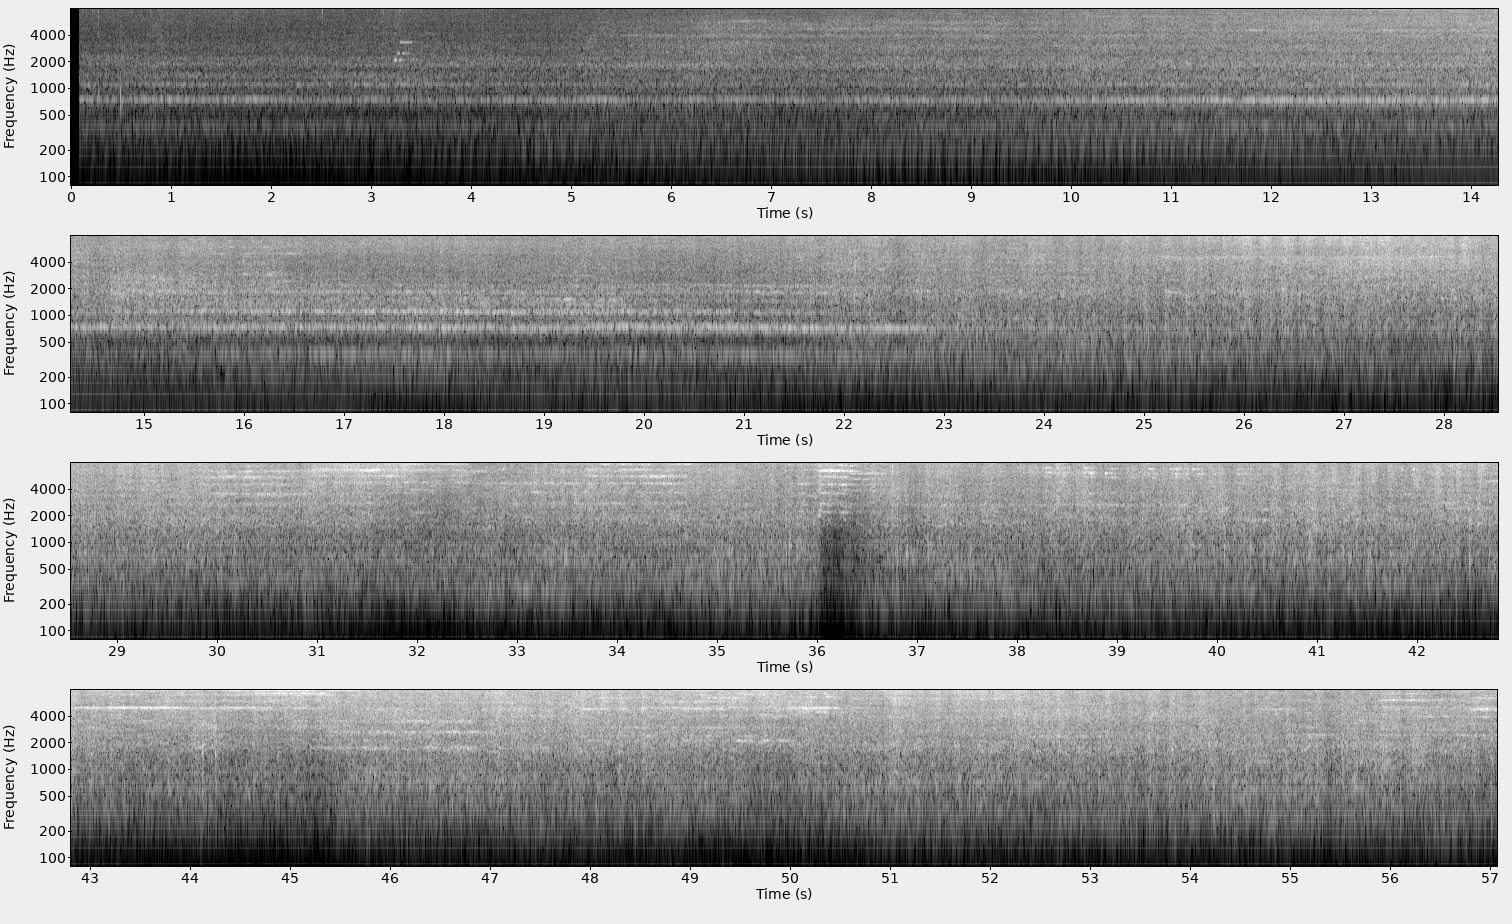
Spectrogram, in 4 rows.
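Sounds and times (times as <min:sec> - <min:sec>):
diesel locomotives passing: 0:00.1 - 0:57.0
steady locomotive whine: 0:00.1 - 0:57.0
train wheels clattering on rails: 0:21.4 - 0:57.0.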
